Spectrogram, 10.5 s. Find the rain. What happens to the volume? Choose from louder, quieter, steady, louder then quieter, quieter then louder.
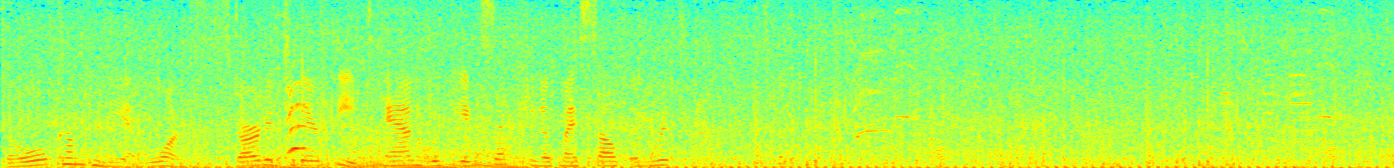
steady.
